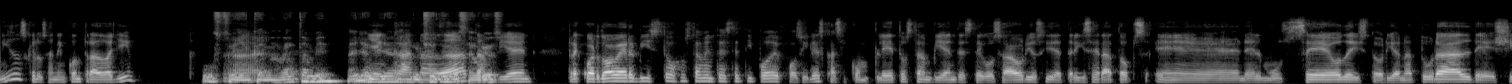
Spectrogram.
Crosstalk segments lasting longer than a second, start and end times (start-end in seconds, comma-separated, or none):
3.6-5.1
